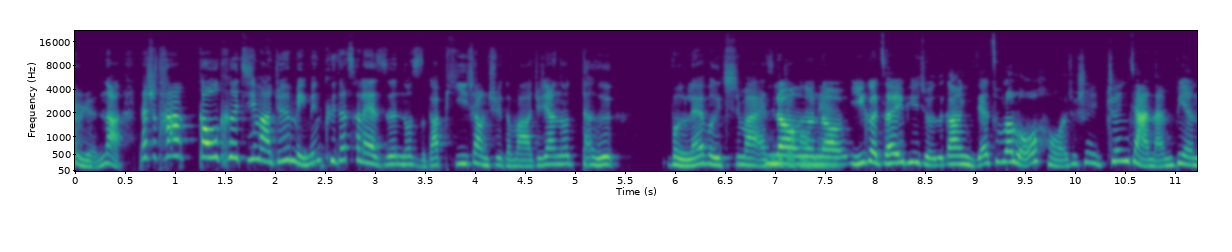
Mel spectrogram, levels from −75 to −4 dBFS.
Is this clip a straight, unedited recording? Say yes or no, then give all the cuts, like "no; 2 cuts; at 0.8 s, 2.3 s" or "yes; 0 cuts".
no; 1 cut; at 8.3 s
